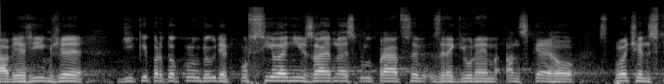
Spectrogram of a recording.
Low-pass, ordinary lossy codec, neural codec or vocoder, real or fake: 14.4 kHz; Opus, 32 kbps; codec, 44.1 kHz, 7.8 kbps, Pupu-Codec; fake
